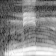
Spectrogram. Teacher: এই নুনটা গুনা লম্বা করব না স্বাভাবিক থাকবে মিন কারণ পরে আইন আছে হামজা সাকিন পরে আসলে এই ছয়টা হরফের একটা আমরা নুনটাকে স্পষ্ট করে পড়বো।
